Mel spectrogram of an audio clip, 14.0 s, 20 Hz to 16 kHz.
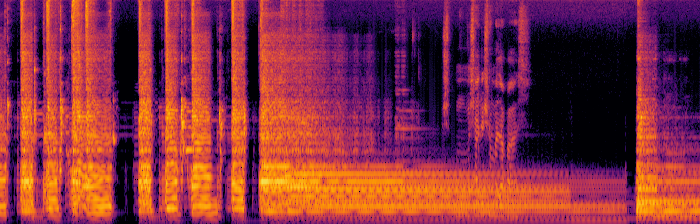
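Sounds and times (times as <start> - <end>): overdriven electric guitar chords: 0.0 - 14.0.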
